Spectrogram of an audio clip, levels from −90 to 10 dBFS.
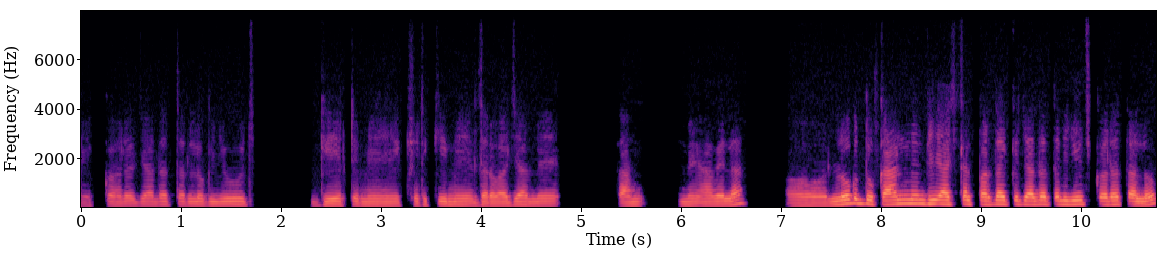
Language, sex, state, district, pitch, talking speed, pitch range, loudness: Bhojpuri, male, Bihar, Saran, 130 Hz, 160 wpm, 125-150 Hz, -21 LUFS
